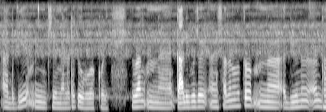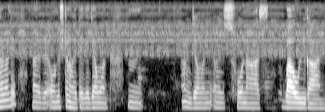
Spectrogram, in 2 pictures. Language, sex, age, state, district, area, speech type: Bengali, male, 18-30, West Bengal, Birbhum, urban, spontaneous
